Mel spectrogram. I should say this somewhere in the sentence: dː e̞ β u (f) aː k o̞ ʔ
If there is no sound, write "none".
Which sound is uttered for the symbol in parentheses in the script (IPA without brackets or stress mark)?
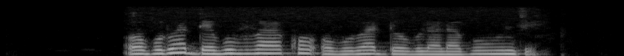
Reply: v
